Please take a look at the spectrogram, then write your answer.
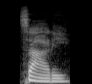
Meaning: tsarist, czarist (of or relating to a tsar or tsarism)
- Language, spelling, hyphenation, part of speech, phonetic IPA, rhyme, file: Hungarian, cári, cá‧ri, adjective, [ˈt͡saːri], -ri, Hu-cári.ogg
